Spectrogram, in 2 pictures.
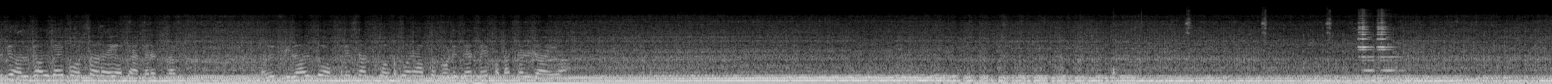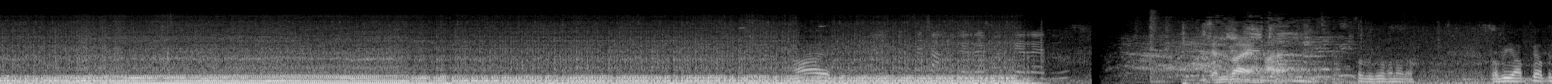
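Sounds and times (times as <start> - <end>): motorcycle engine running: 0.0 - 26.4
short beeps: 13.5 - 14.4.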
